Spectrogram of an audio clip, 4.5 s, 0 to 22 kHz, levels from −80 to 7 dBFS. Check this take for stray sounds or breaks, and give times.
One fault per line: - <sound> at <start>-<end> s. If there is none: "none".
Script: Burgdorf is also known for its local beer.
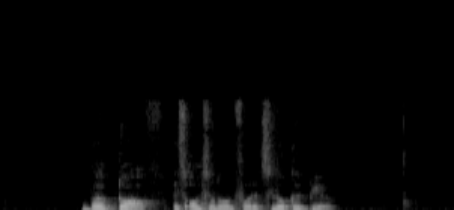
none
